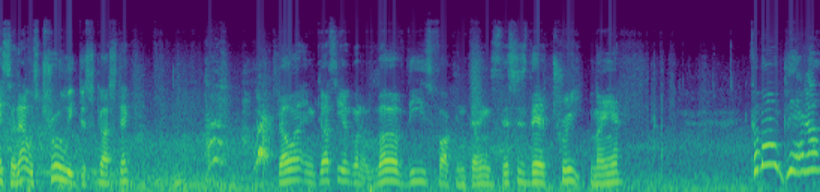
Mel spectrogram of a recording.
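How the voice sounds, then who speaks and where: With long, frequent pauses, a man speaks at a very slow pace and with ordinary pitch variation against noticeable background noise. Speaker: vlogger talking to his dogs. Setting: at home, outdoors in the heat. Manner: casual, profane, rambling.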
